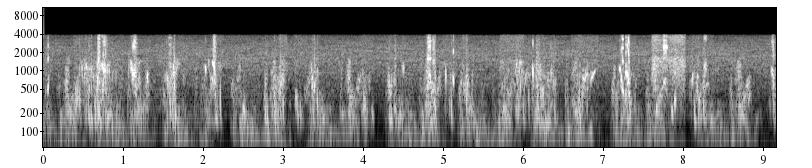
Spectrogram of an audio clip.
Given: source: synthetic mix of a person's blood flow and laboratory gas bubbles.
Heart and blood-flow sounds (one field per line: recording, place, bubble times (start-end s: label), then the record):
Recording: Doppler ultrasound of blood flow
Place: precordium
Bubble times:
0.00-0.10 s: bubbles
0.37-0.99 s: bubbles
1.07-1.35 s: bubbles
1.51-1.72 s: bubbles
2.00-2.25 s: bubbles
2.73-3.04 s: bubbles
3.12-3.50 s: bubbles
3.96-4.14 s: bubbles
4.28-4.43 s: bubbles
4.48-4.53 s: bubbles
4.75-4.95 s: bubbles
4.99-5.17 s: bubbles
5.22-5.34 s: bubbles
5.70-6.44 s: bubbles
6.59-6.94 s: bubbles
7.16-7.42 s: bubbles
7.59-8.03 s: bubbles
8.06-8.38 s: bubbles
9.06-9.17 s: bubbles
From the record:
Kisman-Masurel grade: 243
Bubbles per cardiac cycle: several, 3 to 8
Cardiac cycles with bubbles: 100%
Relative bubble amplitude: loud (0.450 to 0.775)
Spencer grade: 3 (all of the cardiac periods contain showers or single bubble signals, but not dominating or overriding the cardiac motion signals)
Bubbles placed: anywhere in the cardiac cycle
